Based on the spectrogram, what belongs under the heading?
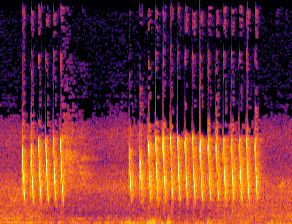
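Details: {'caption': 'Bar-winged prinia singing keenly, its distinctive call said to make other prinias sing along; a short burst of six sharp high chips, a pause, then a longer even run of about fifteen.'}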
